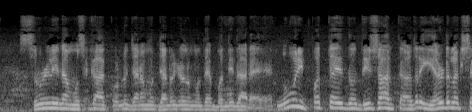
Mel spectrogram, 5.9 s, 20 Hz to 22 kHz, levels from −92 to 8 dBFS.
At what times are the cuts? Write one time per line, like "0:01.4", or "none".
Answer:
0:03.4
